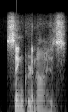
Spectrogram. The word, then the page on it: synchronize: American English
